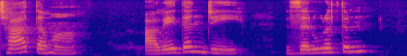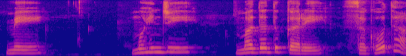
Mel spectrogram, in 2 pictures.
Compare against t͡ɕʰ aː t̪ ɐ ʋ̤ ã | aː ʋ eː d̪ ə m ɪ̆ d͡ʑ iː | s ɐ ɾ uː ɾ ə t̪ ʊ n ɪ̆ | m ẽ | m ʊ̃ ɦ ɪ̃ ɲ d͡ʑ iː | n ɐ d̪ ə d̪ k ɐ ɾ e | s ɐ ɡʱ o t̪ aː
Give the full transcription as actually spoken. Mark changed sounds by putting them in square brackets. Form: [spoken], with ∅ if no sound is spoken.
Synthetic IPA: t͡ɕʰ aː t̪ ɐ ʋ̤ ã | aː ʋ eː d̪ ə [n] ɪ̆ d͡ʑ iː | [z] ɐ ɾ uː ɾ ə t̪ ʊ n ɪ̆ | m ẽ | m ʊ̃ ɦ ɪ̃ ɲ d͡ʑ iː | [m] ɐ d̪ ə d̪ k ɐ ɾ e | s ɐ ɡʱ o [t̪ʰ] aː

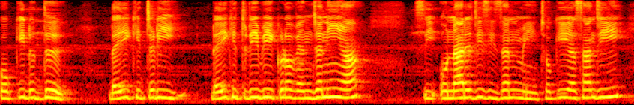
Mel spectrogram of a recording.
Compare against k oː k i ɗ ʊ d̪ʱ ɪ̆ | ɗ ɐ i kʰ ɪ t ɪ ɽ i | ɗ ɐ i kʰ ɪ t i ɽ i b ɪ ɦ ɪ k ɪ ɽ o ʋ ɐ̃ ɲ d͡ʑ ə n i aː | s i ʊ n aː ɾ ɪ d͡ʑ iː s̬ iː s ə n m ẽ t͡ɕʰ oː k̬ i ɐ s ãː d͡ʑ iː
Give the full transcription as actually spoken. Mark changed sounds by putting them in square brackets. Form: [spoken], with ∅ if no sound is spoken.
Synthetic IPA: k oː k i ɗ ʊ d̪ʱ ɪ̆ | ɗ ɐ i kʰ ɪ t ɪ ɽ i | ɗ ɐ i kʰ ɪ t [ɪ] ɽ i b ɪ ɦ ɪ k ɪ ɽ o ʋ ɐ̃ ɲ d͡ʑ ə n i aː | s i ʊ n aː ɾ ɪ d͡ʑ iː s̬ iː [z] ə n m ẽ t͡ɕʰ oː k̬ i ɐ s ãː d͡ʑ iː

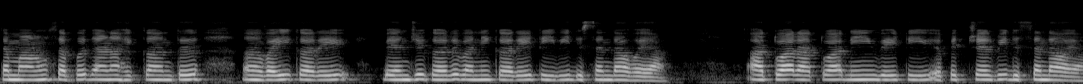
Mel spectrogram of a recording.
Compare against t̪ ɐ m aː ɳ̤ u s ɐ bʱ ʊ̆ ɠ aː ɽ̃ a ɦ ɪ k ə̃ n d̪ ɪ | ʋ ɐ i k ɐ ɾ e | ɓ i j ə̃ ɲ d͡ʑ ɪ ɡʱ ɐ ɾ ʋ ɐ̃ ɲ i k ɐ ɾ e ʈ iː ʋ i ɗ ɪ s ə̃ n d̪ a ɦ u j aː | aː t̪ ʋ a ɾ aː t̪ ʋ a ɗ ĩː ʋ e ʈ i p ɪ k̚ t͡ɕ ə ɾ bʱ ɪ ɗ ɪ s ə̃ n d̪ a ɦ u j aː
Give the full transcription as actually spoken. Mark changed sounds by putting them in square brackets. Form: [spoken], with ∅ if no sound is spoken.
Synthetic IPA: t̪ ɐ m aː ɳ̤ u s ɐ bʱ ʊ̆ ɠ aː ɽ̃ a ɦ ɪ k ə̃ n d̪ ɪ | ʋ ɐ i k ɐ ɾ e | ɓ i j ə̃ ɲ d͡ʑ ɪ ɡʱ ɐ ɾ ʋ [ɐ] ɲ i k ɐ ɾ e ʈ iː ʋ i ɗ ɪ s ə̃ n d̪ a ɦ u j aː | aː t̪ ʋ a ɾ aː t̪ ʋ a ɗ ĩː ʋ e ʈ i p ɪ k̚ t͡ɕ ə ɾ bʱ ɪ ɗ ɪ s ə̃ n d̪ a ɦ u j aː

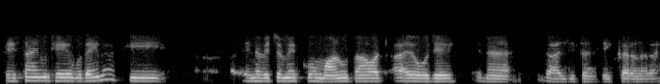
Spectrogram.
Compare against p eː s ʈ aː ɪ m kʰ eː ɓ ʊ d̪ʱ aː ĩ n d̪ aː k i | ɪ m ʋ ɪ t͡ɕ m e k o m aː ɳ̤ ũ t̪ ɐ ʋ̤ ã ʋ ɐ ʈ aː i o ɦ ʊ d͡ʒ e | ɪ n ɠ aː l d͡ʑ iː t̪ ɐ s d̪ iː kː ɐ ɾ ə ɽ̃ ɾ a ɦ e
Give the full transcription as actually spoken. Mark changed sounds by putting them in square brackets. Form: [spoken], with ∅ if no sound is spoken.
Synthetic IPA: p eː s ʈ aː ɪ m kʰ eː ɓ ʊ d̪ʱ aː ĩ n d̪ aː k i | ɪ [n] ʋ ɪ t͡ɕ m [ẽ] k o m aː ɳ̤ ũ t̪ ɐ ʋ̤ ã ʋ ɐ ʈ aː [j] o ɦ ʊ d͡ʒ e | ɪ n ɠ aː l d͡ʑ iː t̪ ɐ s d̪ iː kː ɐ ɾ ə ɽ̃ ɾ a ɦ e

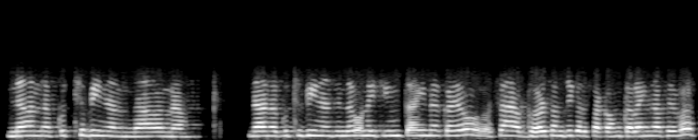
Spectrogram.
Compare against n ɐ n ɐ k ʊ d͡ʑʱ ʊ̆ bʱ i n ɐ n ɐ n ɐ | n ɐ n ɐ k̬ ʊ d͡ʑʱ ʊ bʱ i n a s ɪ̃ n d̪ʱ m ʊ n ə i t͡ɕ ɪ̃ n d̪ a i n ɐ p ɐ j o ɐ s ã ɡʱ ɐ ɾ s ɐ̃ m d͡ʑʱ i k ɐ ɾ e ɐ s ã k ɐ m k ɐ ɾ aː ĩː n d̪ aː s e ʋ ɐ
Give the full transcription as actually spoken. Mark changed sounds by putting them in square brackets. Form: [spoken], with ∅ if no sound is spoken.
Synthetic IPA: n ɐ n ɐ k ʊ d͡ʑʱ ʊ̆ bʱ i n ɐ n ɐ n ɐ | n ɐ n ɐ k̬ ʊ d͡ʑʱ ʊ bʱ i n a s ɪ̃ n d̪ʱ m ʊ n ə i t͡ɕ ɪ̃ n [t̪] a i n ɐ [k] ɐ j o ɐ s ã ɡʱ ɐ ɾ s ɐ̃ m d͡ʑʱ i k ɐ ɾ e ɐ s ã k ɐ m k ɐ ɾ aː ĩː n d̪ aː s e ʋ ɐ

